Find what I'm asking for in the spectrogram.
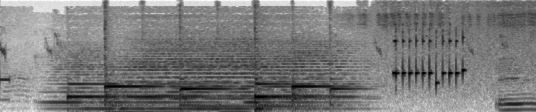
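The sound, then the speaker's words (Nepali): A phone ringtone sounds for an incoming video call. Sustained melodic notes play first, then a rapid run of short beeps, then a brief final tone. “ए, फेसबुकमा त विजय दाइले पो video call गर्नुभयो त।”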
